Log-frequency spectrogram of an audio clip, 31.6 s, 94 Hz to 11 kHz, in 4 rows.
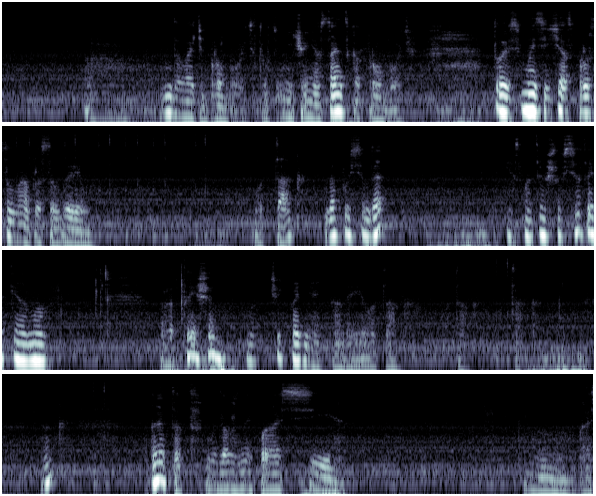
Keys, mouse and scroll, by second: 3.4 KP_3, 8.1-13.4 drag, 13.4-16.4 scroll up 2, 18.2 r, 24.9 click.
